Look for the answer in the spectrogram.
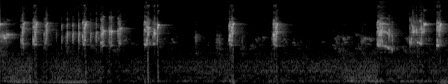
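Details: Several lovebirds living together yet repelling each other, giving rapid clusters of shrill, high chirps, then single sharp notes spaced about a second apart.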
